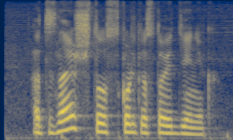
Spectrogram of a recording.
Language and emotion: Russian, neutral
